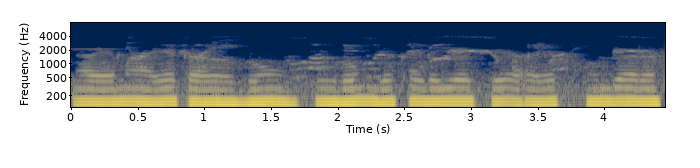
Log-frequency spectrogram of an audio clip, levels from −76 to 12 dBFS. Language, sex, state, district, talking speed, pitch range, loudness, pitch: Gujarati, male, Gujarat, Gandhinagar, 105 wpm, 140-145 Hz, -9 LUFS, 145 Hz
